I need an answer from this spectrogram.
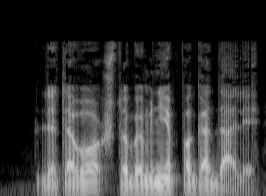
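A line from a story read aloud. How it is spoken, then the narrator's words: Plain. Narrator (Russian): ответил адвокат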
